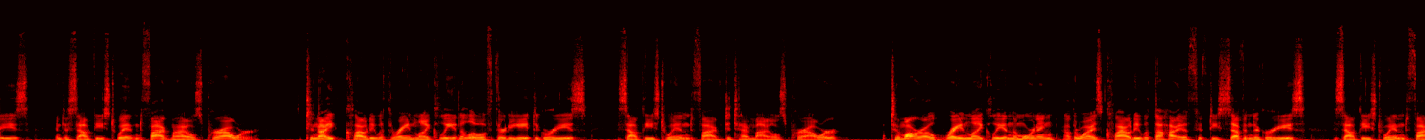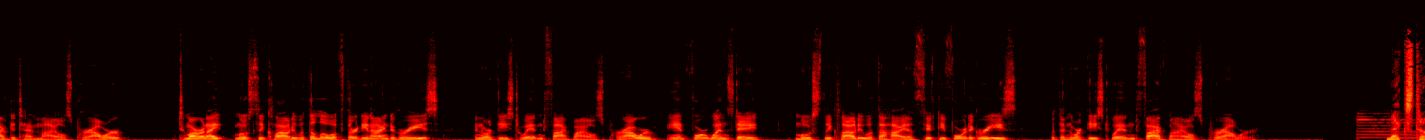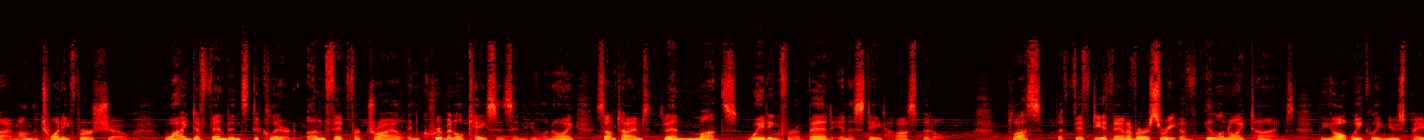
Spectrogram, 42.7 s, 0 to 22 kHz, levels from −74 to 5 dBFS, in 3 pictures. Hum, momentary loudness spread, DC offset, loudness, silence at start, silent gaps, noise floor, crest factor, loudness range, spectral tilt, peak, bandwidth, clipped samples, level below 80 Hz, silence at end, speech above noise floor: none; 11 LU; under 0.1%; -31 LUFS; 0 s; 27.48-27.72 s; -58 dBFS; 22 dB; 6 LU; -5 dB/octave; -10 dBFS; 18 kHz; under 0.1%; -48 dBFS; 0 s; 27 dB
